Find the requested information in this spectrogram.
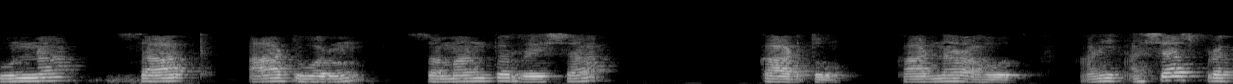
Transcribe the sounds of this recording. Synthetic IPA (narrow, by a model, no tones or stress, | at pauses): punːa | sat̪ | aʈʰʋəɾuːn | səmant̪əɾeʂa | kaɽt̪o | kaɽɳaɾaɦot̪ | a̰ɽ̃iə̰ɕaspɾə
